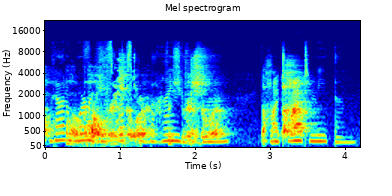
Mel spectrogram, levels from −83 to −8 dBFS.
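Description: Echo leak appears at 0.0–0.12, 0.5–1.53, 1.85–2.57 and 3.14–3.65 s. A delayed copy of the speech trails by 236 ms, drifting to 254 ms, and is about as loud as or louder than the original. The likely cause is a far-end echo canceller failing to remove its loudspeaker pickup. A spectrogram shows each harmonic pattern repeated and shifted right.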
